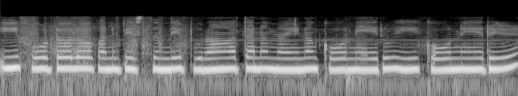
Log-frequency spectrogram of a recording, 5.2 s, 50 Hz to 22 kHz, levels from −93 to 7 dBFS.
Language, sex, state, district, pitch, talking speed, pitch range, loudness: Telugu, female, Andhra Pradesh, Chittoor, 275 Hz, 90 wpm, 270-285 Hz, -11 LUFS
